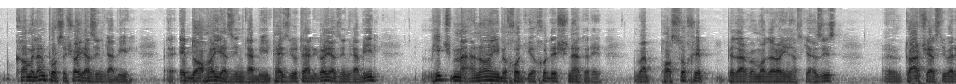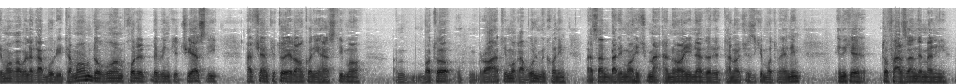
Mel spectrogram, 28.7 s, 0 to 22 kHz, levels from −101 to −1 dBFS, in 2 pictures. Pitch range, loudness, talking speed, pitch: 70-90 Hz, -16 LUFS, 155 wpm, 80 Hz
